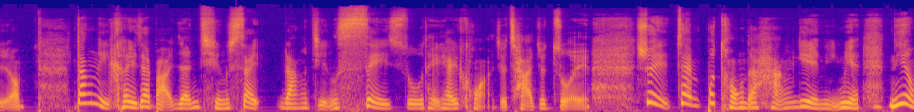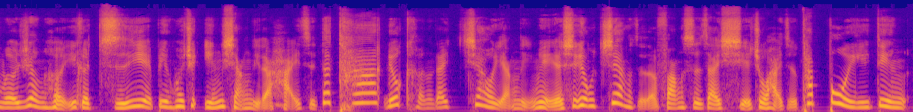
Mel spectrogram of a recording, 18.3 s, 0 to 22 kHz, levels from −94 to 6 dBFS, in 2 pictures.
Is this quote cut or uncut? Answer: cut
